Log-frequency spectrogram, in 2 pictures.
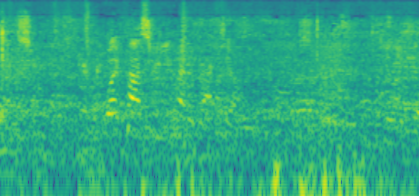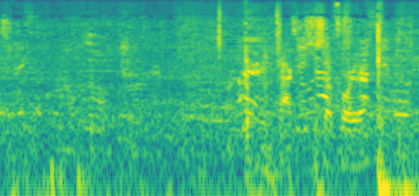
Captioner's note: background chatter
